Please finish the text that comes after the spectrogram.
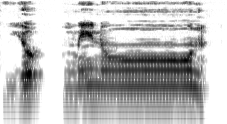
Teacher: لا یؤمنون، الف مدہ، حمزہ ساکنہ جھٹکا کے ساتھ، یؤمنون، اور یہاں پر واو مدہ اور مد عارض۔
